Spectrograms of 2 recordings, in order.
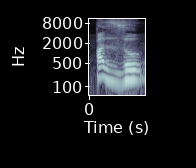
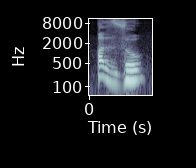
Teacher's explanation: এই জোয়া জিব্বার আগা দাঁতের আগা কিন্তু মোটা হরফ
